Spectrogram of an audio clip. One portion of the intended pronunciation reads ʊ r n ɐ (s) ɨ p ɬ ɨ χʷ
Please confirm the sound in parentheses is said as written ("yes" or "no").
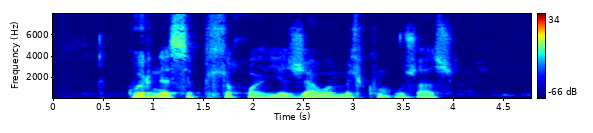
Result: yes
